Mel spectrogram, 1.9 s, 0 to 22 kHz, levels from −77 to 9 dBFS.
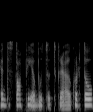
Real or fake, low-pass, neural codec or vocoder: fake; 5.4 kHz; vocoder, 44.1 kHz, 80 mel bands, Vocos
